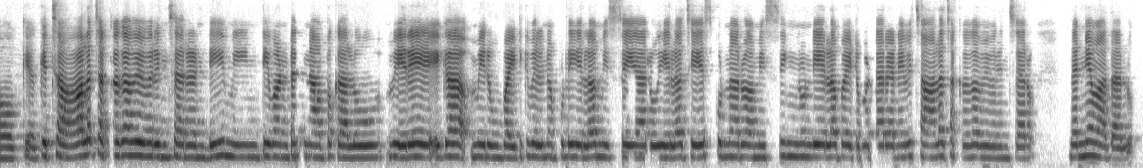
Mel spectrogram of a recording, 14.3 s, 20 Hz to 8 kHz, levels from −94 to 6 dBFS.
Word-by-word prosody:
Okay, 195 Hz, 0 st, -7 dB
okay. 235 Hz, +4 st, +3 dB
చాలా 225 Hz, +3 st, +7 dB
చక్కగా 250 Hz, 0 st, +4 dB
వివరించారండి. 220 Hz, -2 st, +1 dB, 0.2 s
మీ 220 Hz, -, -3 dB
ఇంటి 220 Hz, +1 st, -3 dB
వంట 225 Hz, 0 st, 0 dB
జ్ఞాపకాలు, 215 Hz, -1 st, 0 dB, 0.4 s
వేరేగా 225 Hz, +1 st, +5 dB, 0.3 s
మీరు 220 Hz, -1 st, 0 dB, 0.2 s
బయటికి 210 Hz, +2 st, -1 dB
వెళ్లినప్పుడు 220 Hz, 0 st, -3 dB, 0.2 s
ఎలా 215 Hz, +1 st, +1 dB
మిస్సయ్యారు? 215 Hz, 0 st, -2 dB, 0.2 s
ఎలా 215 Hz, +1 st, -1 dB
చేసుకున్నారు? 225 Hz, 0 st, -2 dB
ఆ -, -, -7 dB
మిస్సింగ్ 230 Hz, +2 st, -6 dB
నుంచి 225 Hz, 0 st, 0 dB
ఎలా 220 Hz, +1 st, +1 dB
బయటపడ్డారనేవి 215 Hz, +1 st, -4 dB
చాలా 215 Hz, +2 st, 0 dB
చక్కగా 220 Hz, -2 st, -6 dB
వివరించారు. 200 Hz, -1 st, -8 dB, 0.5 s
ధన్యవాదాలు. 220 Hz, -5 st, -1 dB
220 Hz, 110 wpm, -18 LUFS, 210-225 Hz, 0.5 s, చాలా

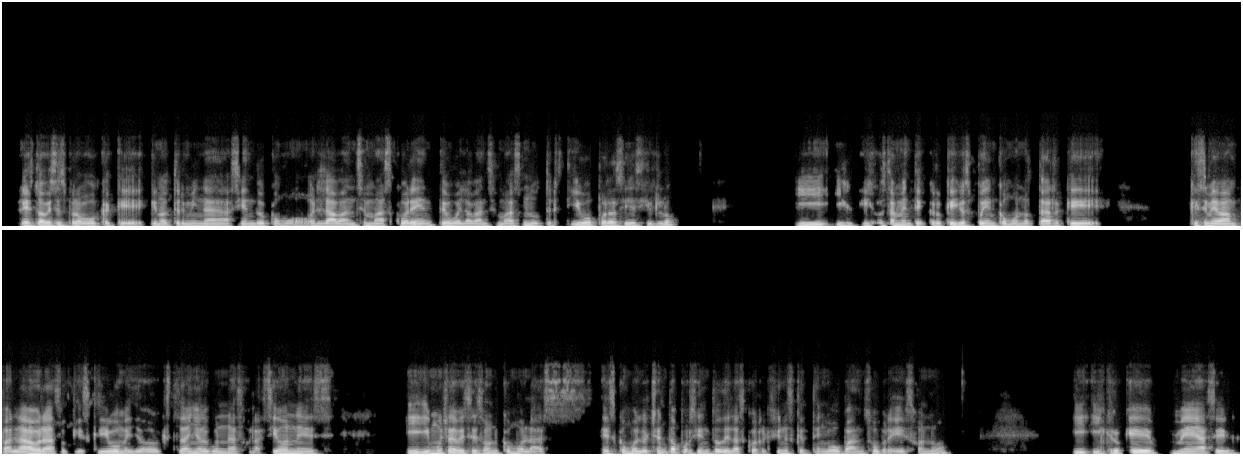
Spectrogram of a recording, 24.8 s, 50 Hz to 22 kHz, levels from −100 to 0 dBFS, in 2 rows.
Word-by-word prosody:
esto 130 Hz, 0 st, +3 dB
a -, -, +6 dB
veces 130 Hz, +1 st, +1 dB
provoca 115 Hz, 0 st, 0 dB
que -, -, -2 dB
que 115 Hz, -, -2 dB
no 110 Hz, -1 st, -1 dB
termina 110 Hz, -1 st, -2 dB
siendo 115 Hz, 0 st, -2 dB
como 115 Hz, 0 st, -5 dB
el 115 Hz, 0 st, -3 dB
avance 110 Hz, +3 st, +1 dB
más 115 Hz, -1 st, -2 dB
coherente, 145 Hz, +3 st, +1 dB
o 120 Hz, -2 st, +3 dB
el 115 Hz, -, -2 dB
avance 115 Hz, +3 st, -3 dB
más 115 Hz, +1 st, -2 dB
nutritivo, 130 Hz, +2 st, 0 dB
por -, -, 0 dB
así 130 Hz, +1 st, 0 dB
decirlo 155 Hz, +9 st, -3 dB, 1.2 s
y 125 Hz, -1 st, +3 dB
y 125 Hz, -2 st, -1 dB
y 130 Hz, -, -2 dB
justamente 125 Hz, -3 st, 0 dB
creo 120 Hz, -1 st, -2 dB
que, 130 Hz, -, +3 dB
ellos 130 Hz, +1 st, +1 dB
pueden 115 Hz, -1 st, +1 dB
como 110 Hz, -2 st, -2 dB
notar 115 Hz, +1 st, 0 dB
que, 120 Hz, -1 st, +2 dB, 0.9 s
que 125 Hz, -, -2 dB
se 130 Hz, -, 0 dB
me 115 Hz, -2 st, +5 dB
van 110 Hz, 0 st, +3 dB
palabras, 115 Hz, +2 st, +5 dB
o 120 Hz, -, -6 dB
que -, -, -7 dB
escribo 120 Hz, +1 st, +1 dB
medio 110 Hz, -1 st, -2 dB
extraño 115 Hz, +2 st, -2 dB
algunas 115 Hz, 0 st, -2 dB
oraciones. 130 Hz, -, 0 dB, 0.7 s
Y 135 Hz, 0 st, +2 dB
y 135 Hz, -, +4 dB
muchas 135 Hz, +2 st, +5 dB
veces 140 Hz, 0 st, +1 dB
son 125 Hz, -1 st, -1 dB
como 125 Hz, -3 st, 0 dB
las 110 Hz, 0 st, -8 dB
es 125 Hz, 0 st, -3 dB
como 135 Hz, -3 st, +1 dB
el 115 Hz, -, +2 dB
80% 155 Hz, +3 st, 0 dB
de 140 Hz, -6 st, +3 dB
las 110 Hz, 0 st, -1 dB
correcciones 130 Hz, +2 st, -5 dB
que -, -, -5 dB
tengo, 125 Hz, -1 st, -2 dB
van 110 Hz, 0 st, -2 dB
sobre 115 Hz, -3 st, -3 dB
eso, 115 Hz, -, -8 dB
¿no? 145 Hz, +10 st, -3 dB, 1.2 s
y 140 Hz, 0 st, 0 dB
y -, -, -1 dB
creo 140 Hz, 0 st, +2 dB
que, 145 Hz, -2 st, +6 dB, 0.2 s
me 115 Hz, -3 st, +2 dB
hace 125 Hz, +4 st, +1 dB
120 Hz, 170 wpm, -23 LUFS, 115-130 Hz, 1.2 s, a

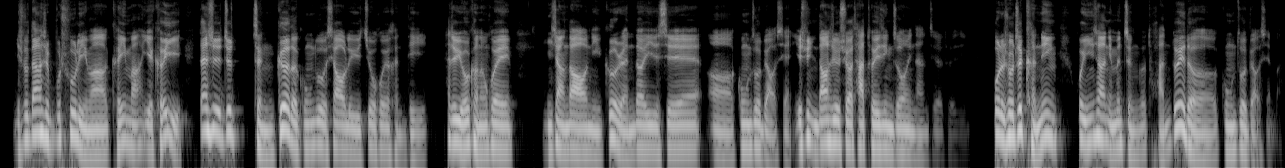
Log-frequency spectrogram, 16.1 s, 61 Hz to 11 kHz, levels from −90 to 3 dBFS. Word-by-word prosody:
你 115 Hz, -, -11 dB
说 135 Hz, -, -2 dB
当 175 Hz, +2 st, +4 dB
时 155 Hz, -, +3 dB
不 150 Hz, +2 st, -8 dB
处 160 Hz, +2 st, 0 dB
理 120 Hz, -10 st, +2 dB
吗？ 95 Hz, +1 st, +1 dB
可 120 Hz, -, -4 dB
以 135 Hz, -, 0 dB
吗？ 115 Hz, -3 st, -3 dB
也 115 Hz, -2 st, -2 dB
可 145 Hz, -, -1 dB
以， 170 Hz, -, 0 dB, 0.2 s
但 195 Hz, 0 st, +4 dB
是 185 Hz, -2 st, +3 dB
这 185 Hz, -, +2 dB, 0.3 s
整 95 Hz, -9 st, -1 dB
个 200 Hz, 0 st, +6 dB
的 130 Hz, -, +2 dB
工 115 Hz, +1 st, -5 dB
作 125 Hz, -3 st, -1 dB
效 110 Hz, 0 st, -1 dB
率 105 Hz, -2 st, -2 dB
就 110 Hz, +2 st, -5 dB
会 105 Hz, 0 st, -5 dB
很 95 Hz, -5 st, -12 dB
低， 90 Hz, +2 st, -10 dB, 0.2 s
它 145 Hz, -, -5 dB
就 135 Hz, -, +5 dB
有 125 Hz, -2 st, +5 dB
可 125 Hz, -3 st, 0 dB
能 105 Hz, -, 0 dB
会 110 Hz, -2 st, +2 dB, 0.4 s
影 -, -, -6 dB
响 110 Hz, -2 st, +2 dB
到 105 Hz, -1 st, +4 dB
你 100 Hz, -2 st, -2 dB
个 145 Hz, +8 st, 0 dB
人 100 Hz, -2 st, -1 dB
的 110 Hz, 0 st, 0 dB
一 110 Hz, -1 st, 0 dB
些， 110 Hz, +1 st, 0 dB
呃， 95 Hz, -3 st, -6 dB
工 115 Hz, -1 st, -2 dB
作 120 Hz, -1 st, -1 dB
表 95 Hz, -7 st, -5 dB
现。 85 Hz, -1 st, -11 dB
也 120 Hz, -, -3 dB
许 135 Hz, +5 st, +2 dB
你 115 Hz, -, -2 dB
当 130 Hz, +1 st, +4 dB
时 135 Hz, -1 st, +3 dB
需 125 Hz, 0 st, 0 dB
要 -, -, +4 dB
他 115 Hz, -1 st, +1 dB
推 115 Hz, +1 st, +1 dB
进 110 Hz, -2 st, +1 dB
之 105 Hz, -, -4 dB
后 100 Hz, -1 st, -1 dB
你 95 Hz, -, -4 dB
才 90 Hz, -, -10 dB
能 90 Hz, 0 st, -14 dB
接 95 Hz, -, -25 dB
着 90 Hz, -, -25 dB
推 85 Hz, -1 st, -39 dB
进， 85 Hz, -, -41 dB, 0.4 s
或 175 Hz, -, +2 dB
者 155 Hz, -, +5 dB
说 160 Hz, +2 st, +6 dB
这 195 Hz, +4 st, +6 dB
肯 -, -, 0 dB
定 155 Hz, -1 st, +2 dB, 0.2 s
会 145 Hz, -4 st, 0 dB
影 140 Hz, -, -1 dB
响 155 Hz, -3 st, +4 dB
你 115 Hz, -, -1 dB
们 115 Hz, +3 st, 0 dB
整 100 Hz, -7 st, -4 dB
个 105 Hz, -, -9 dB
团 100 Hz, 0 st, -7 dB
队 210 Hz, -, +4 dB
的 85 Hz, -, -1 dB
工 105 Hz, +2 st, -3 dB
作 110 Hz, -1 st, -2 dB
表 -, -, -9 dB
现 -, -, -18 dB
吧。 -, -, -35 dB
110 Hz, 330 characters per minute, -26 LUFS, 100-135 Hz, 0.4 s, 个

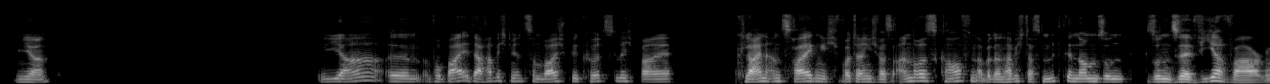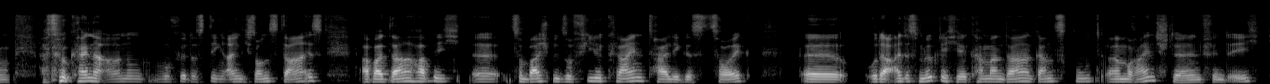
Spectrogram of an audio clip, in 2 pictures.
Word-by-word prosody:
Ja. 120 Hz, 0 st, -4 dB, 2.7 s
Ja, 140 Hz, +8 st, -5 dB
ähm, 135 Hz, -1 st, -3 dB
wobei, 135 Hz, 0 st, -2 dB
da -, -, 0 dB
habe 145 Hz, +3 st, -6 dB
ich 165 Hz, +1 st, -13 dB
mir 145 Hz, -2 st, -9 dB
zum 140 Hz, -2 st, -10 dB
Beispiel 140 Hz, +3 st, -2 dB
kürzlich 145 Hz, +2 st, -8 dB
bei 125 Hz, -1 st, -3 dB, 0.6 s
Kleinanzeigen 145 Hz, -1 st, +2 dB
ich 130 Hz, +1 st, -10 dB
wollte 135 Hz, -, -2 dB
eigentlich 130 Hz, -1 st, -5 dB
was 120 Hz, 0 st, -3 dB
anderes 160 Hz, +2 st, -2 dB
kaufen, 155 Hz, +3 st, -4 dB
aber -, -, -4 dB
dann 120 Hz, 0 st, -2 dB
habe 130 Hz, +1 st, -1 dB
ich 140 Hz, -, -10 dB
das 125 Hz, -2 st, -6 dB
mitgenommen, 140 Hz, 0 st, -1 dB
so 130 Hz, -1 st, -2 dB
'n 125 Hz, -1 st, -3 dB, 0.2 s
so 125 Hz, +4 st, -2 dB
'n 130 Hz, -1 st, +2 dB
Servierwagen. 115 Hz, -4 st, +2 dB, 0.3 s
Also, -, -, +4 dB
keine 150 Hz, -1 st, +4 dB
Ahnung, 130 Hz, +2 st, -7 dB
wofür 130 Hz, +2 st, -6 dB
das 125 Hz, -1 st, -8 dB
Ding 130 Hz, -2 st, -8 dB
eigentlich 125 Hz, +1 st, -2 dB
sonst 140 Hz, +3 st, -3 dB
da 120 Hz, +5 st, +3 dB
ist, 165 Hz, +1 st, -4 dB, 0.3 s
aber 125 Hz, 0 st, +7 dB
da 135 Hz, +5 st, +6 dB
habe 145 Hz, +1 st, +3 dB
ich, 140 Hz, 0 st, -9 dB
äh, 125 Hz, -1 st, -3 dB
zum 135 Hz, -2 st, -3 dB
Beispiel 135 Hz, +1 st, +5 dB
so 130 Hz, +1 st, -1 dB
viel 150 Hz, +4 st, -1 dB
kleinteiliges 135 Hz, -6 st, 0 dB
Zeug, 120 Hz, +5 st, +2 dB, 0.5 s
äh, 120 Hz, -1 st, +7 dB, 0.3 s
oder 130 Hz, -3 st, +5 dB
alles 140 Hz, 0 st, -1 dB
Mögliche 140 Hz, -5 st, +1 dB
kann 130 Hz, -1 st, -4 dB
man 130 Hz, -1 st, +1 dB
da 130 Hz, +4 st, +3 dB
ganz 135 Hz, +2 st, -3 dB
gut, 140 Hz, 0 st, -7 dB
ähm, 125 Hz, 0 st, +1 dB
reinstellen, 115 Hz, -, -1 dB
finde 115 Hz, -1 st, -6 dB
ich. 150 Hz, +2 st, -3 dB
135 Hz, 150 wpm, -28 LUFS, 125-145 Hz, 2.7 s, aber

